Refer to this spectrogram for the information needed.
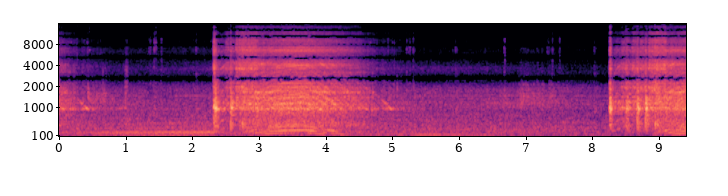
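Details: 1998 Chevy Cavalier that only starts in hot, sunny weather: starter cranks steadily for several seconds, pauses, cranks again, never catching; cranks but will not start.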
